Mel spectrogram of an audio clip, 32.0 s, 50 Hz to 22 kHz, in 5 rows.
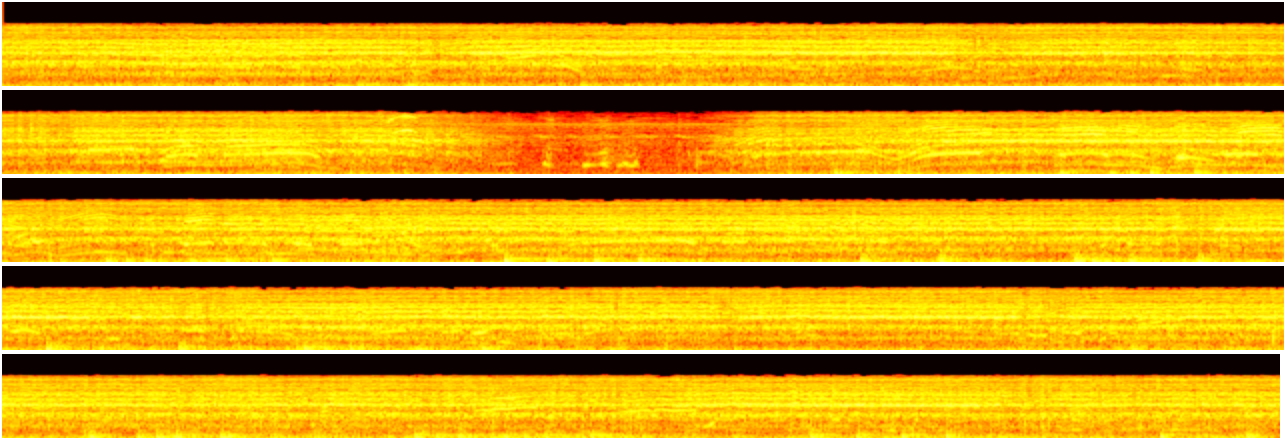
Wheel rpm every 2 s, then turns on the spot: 160, 160, 160, 160, 60, 120, 160, 160, 160, 160, 160, 160, 160, 160, 160, 160.
none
